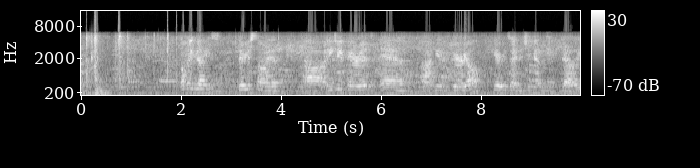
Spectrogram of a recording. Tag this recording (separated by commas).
Speech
